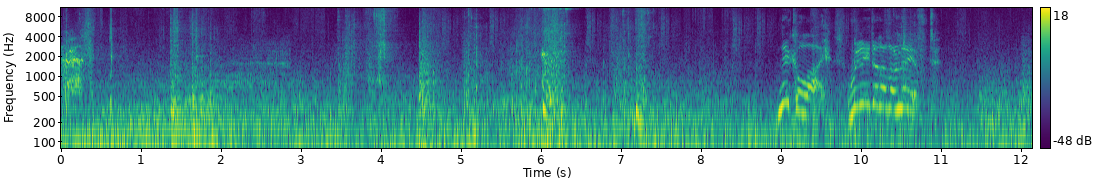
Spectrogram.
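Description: Gunfire and explosions crack and boom repeatedly.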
